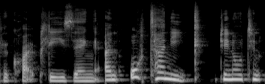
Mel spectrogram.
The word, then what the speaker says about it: ortanique: O-R-T-A-N-I-Q-U-E. – Oh, Hortan. Hortan. What does Hortan mean? Or Horta, and the nique is on the end, like picnic.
